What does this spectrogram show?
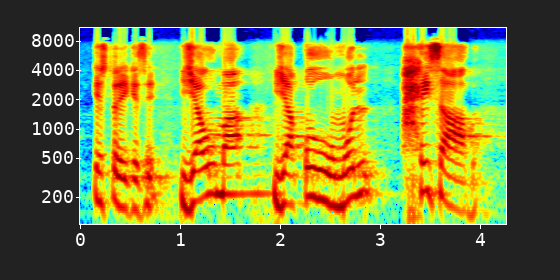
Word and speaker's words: الحساب: اب یہاں پر کیا لوگ غلطی کرتے ہیں؟ جلدی میں وہ پڑھ دیتے ہیں یوم یقوم الحساب. حساب نہیں پڑھنا. یہ دیکھیں لام کے بعد جو ہا ہے یہ ہا بریک ہے، اس کو بھاری ساؤنڈ کے ساتھ نہیں پڑھنا، کلیئر کر کے پڑھنا ہے.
